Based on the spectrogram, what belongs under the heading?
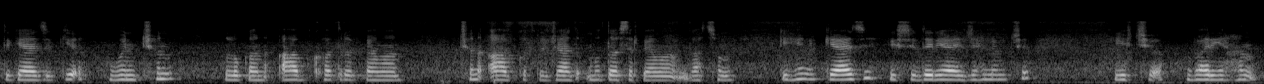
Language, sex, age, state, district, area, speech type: Kashmiri, female, 30-45, Jammu and Kashmir, Bandipora, rural, spontaneous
